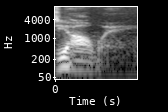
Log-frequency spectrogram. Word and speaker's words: Yahweh: And that is identified in the Hebrew tetragrammaton, the four letters of Yod, He, Vav, He, which is sometimes pronounced as Yahweh.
